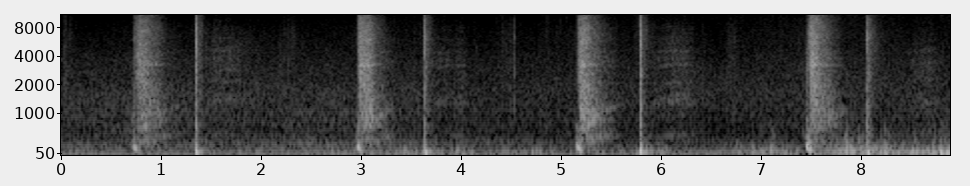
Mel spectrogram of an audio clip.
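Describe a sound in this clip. A man grunts sharply with each heavy lift.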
